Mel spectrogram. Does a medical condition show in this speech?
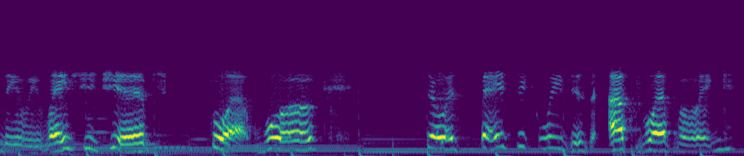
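Yes: cerebral palsy.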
